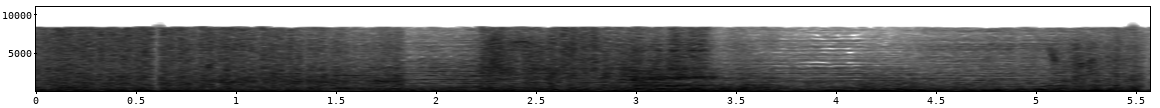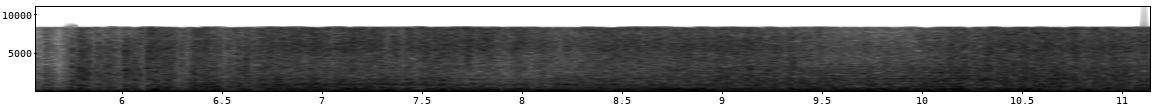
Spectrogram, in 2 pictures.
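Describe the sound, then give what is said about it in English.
An underwater explosion sounds as a loud, dense, muffled roar that rumbles on continuously without a sharp attack. No one speaks. “The explosion creates a violent current heading toward the surface of the water.”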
